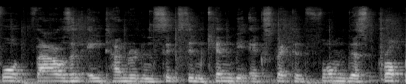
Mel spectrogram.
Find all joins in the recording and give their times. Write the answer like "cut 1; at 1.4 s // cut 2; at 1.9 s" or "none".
none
